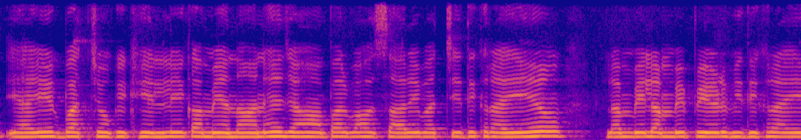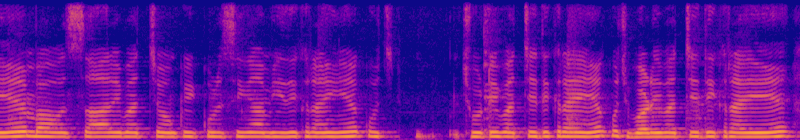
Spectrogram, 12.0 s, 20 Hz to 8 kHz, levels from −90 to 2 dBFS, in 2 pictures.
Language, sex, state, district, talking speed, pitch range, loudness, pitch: Hindi, female, Chhattisgarh, Kabirdham, 220 wpm, 235-245 Hz, -23 LUFS, 240 Hz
